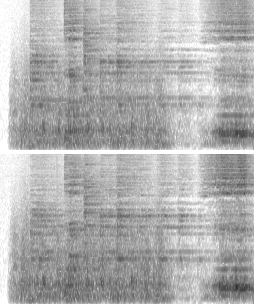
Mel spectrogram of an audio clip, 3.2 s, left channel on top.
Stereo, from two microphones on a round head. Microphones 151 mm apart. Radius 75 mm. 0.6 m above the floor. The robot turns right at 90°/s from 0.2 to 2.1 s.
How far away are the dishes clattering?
About 1.3 m.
